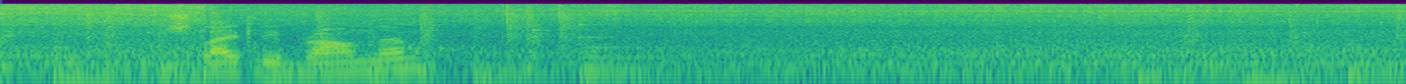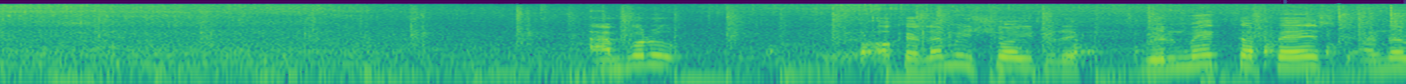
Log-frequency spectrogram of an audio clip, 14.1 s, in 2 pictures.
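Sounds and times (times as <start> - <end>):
onion sizzling in a frying pan: 0.0 - 14.0
spatula scraping a pan: 10.8 - 14.0.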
